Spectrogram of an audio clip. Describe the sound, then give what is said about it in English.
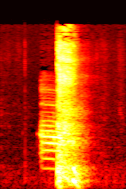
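One fairly loud sneeze: a short voiced intake builds for a moment, then breaks into a sharp, noisy burst that fades within about half a second, with no talking around it. “Bless you.”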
